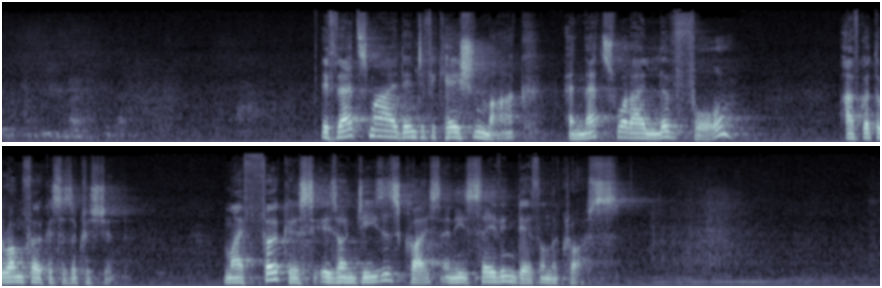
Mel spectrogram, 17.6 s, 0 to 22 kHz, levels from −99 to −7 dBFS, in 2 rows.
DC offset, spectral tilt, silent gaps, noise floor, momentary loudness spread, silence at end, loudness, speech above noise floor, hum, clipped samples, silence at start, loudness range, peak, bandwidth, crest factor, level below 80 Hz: under 0.1%; -4.5 dB/octave; none; -65 dBFS; 12 LU; 1.6 s; -32 LUFS; 34 dB; none; under 0.1%; 0 s; 6 LU; -12 dBFS; 17.5 kHz; 22 dB; -74 dBFS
